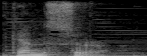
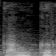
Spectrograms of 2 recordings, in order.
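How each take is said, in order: First: It is said with English sounds, like kansser. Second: It is said with Indonesian sounds, like kanker. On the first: It means the zodiac sign. The speaker calls it right. "Dalam bahasa Inggrisnya berarti Cancer" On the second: It means the disease. The speaker calls it wrong. "bukan kanker ya"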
